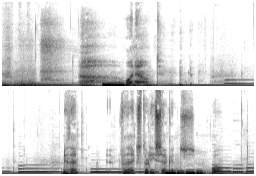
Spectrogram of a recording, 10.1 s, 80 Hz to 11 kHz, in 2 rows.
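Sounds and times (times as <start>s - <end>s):
deep airy breaths drawn in during a relaxation breathing exercise: 0.0s - 2.1s
speech: 2.0s - 3.2s, 6.3s - 6.8s, 7.4s - 9.6s.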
